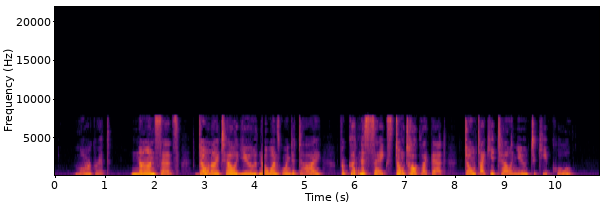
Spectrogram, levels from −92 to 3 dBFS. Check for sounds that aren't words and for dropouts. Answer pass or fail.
fail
